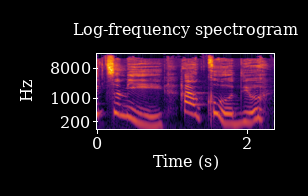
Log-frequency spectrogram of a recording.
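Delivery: high, put-on Italian uncle voice; high mock Uncle Mario. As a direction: play the long-lost uncle, high and hammy.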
